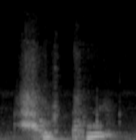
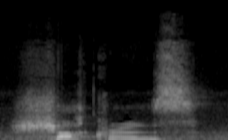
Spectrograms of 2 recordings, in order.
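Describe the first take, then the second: First: The word begins with a ch sound. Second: The word begins with an sh sound. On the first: The speaker calls it right. "it's a ch sound, uh, as in cheese" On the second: The speaker calls it wrong. "a modern mispronunciation"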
